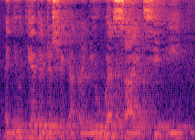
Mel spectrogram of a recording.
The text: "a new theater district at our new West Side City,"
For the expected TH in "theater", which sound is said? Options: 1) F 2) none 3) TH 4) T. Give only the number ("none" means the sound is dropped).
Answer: 4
